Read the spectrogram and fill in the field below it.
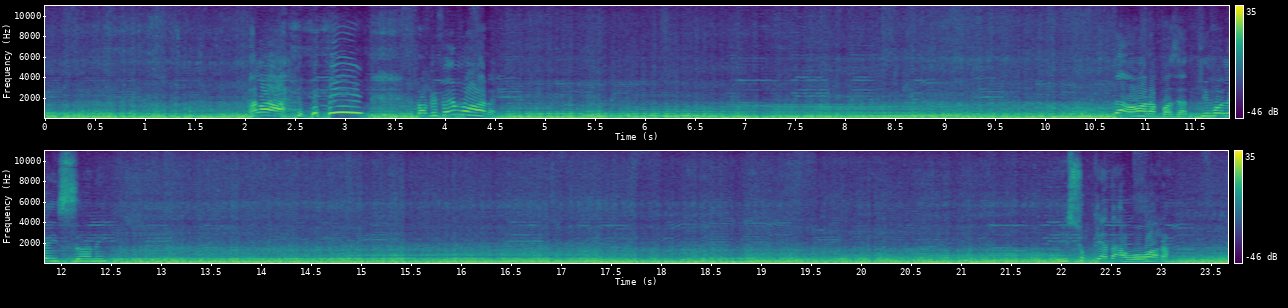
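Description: A motorcycle engine drones steadily up close.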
